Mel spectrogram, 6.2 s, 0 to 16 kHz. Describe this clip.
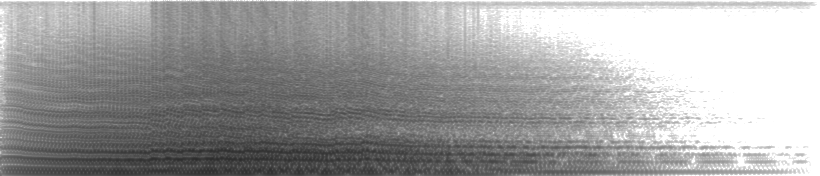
Sound effects > Experimental
Analog Bass, Sweeps, and FX-094
sweep, analogue, synth, robotic, scifi, bassy, analog, snythesizer, effect, retro, electronic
